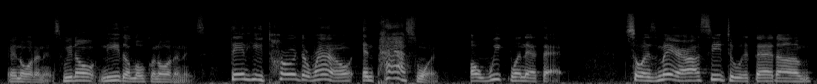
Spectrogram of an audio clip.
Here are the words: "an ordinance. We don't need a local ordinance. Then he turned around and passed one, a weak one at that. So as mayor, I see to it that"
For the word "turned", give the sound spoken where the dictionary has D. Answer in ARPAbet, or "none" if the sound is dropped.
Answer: D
